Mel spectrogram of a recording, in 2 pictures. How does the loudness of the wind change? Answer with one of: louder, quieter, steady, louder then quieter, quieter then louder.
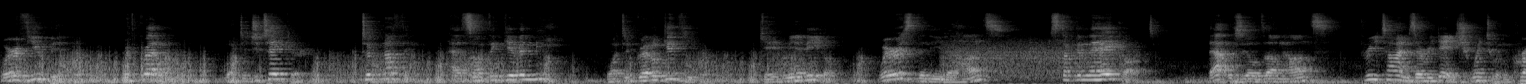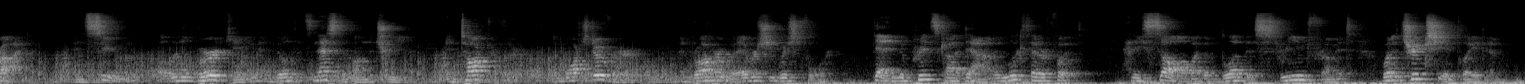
quieter.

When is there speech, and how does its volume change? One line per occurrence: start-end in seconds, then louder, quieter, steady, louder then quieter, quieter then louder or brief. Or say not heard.
0.0-30.4 steady.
